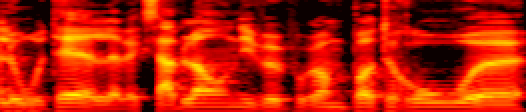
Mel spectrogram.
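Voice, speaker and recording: On a very clean recording with a silent background, a man with a Quebec accent speaks in a fairly low pitch with a bright, sharp tone. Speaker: podcast host. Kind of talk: casual chat.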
